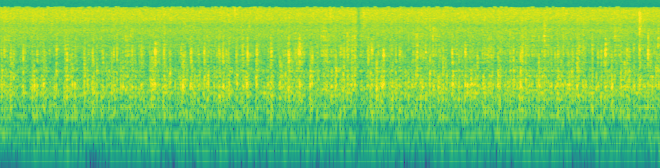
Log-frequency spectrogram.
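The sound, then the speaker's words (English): A pot of quinoa and liquid bubbling steadily on the stove, a dense, continuous simmer of small pops and gurgles, with no talking. “you can probably hear the pot bubbling now”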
